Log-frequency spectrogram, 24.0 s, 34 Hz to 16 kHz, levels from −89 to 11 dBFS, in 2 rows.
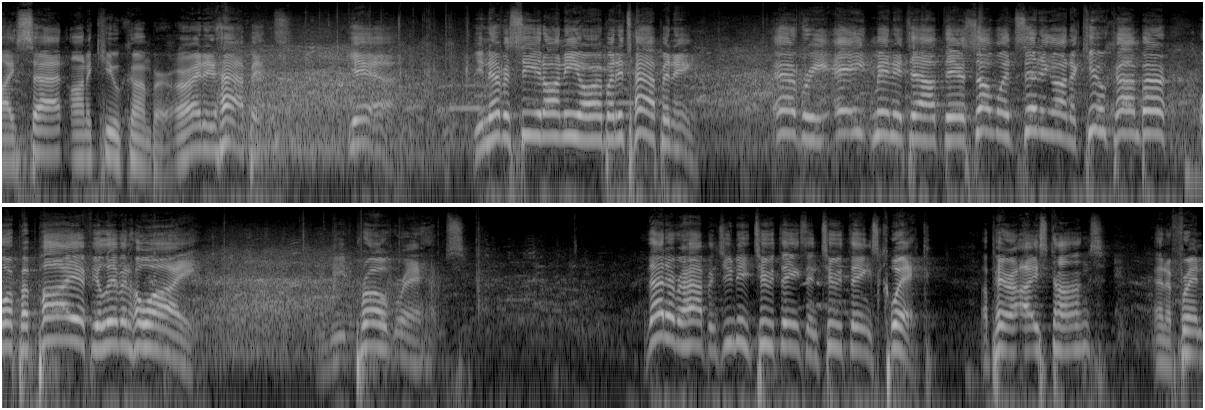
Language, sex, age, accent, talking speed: English, male, 40-59, American, 145 wpm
